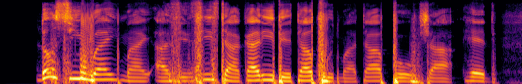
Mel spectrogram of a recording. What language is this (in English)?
Nigerian Pidgin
